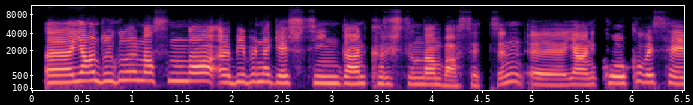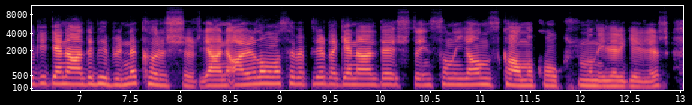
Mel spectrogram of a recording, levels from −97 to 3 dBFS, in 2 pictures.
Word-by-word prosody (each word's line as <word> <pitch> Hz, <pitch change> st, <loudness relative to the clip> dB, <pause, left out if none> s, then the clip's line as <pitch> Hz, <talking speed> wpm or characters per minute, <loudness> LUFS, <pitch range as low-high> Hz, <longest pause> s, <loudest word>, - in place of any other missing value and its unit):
Eee, -, -, +5 dB, 0.2 s
yani 315 Hz, +1 st, +6 dB
duyguların 330 Hz, +3 st, -2 dB
aslında, 315 Hz, -1 st, +4 dB
eee, 260 Hz, -, 0 dB
birbirine 285 Hz, +1 st, -1 dB
geçtiğinden, 240 Hz, -2 st, +1 dB
karıştığından 215 Hz, -3 st, -3 dB
bahsettin. 180 Hz, -, -4 dB
Eee, -, -, -2 dB, 0.3 s
yani 205 Hz, 0 st, +3 dB
korku 245 Hz, +6 st, 0 dB
ve 265 Hz, 0 st, +4 dB
sevgi 235 Hz, -4 st, 0 dB
genelde 220 Hz, -1 st, +3 dB
birbirine 210 Hz, 0 st, -4 dB
karışır. 180 Hz, -8 st, -7 dB
Yani 175 Hz, +3 st, +1 dB
ayrılamama 220 Hz, +4 st, +1 dB
sebepleri 225 Hz, -1 st, -7 dB
de 210 Hz, -, -3 dB
genelde, 200 Hz, 0 st, 0 dB
işte, 195 Hz, +1 st, -10 dB
insanın 195 Hz, +2 st, -10 dB
yalnız 200 Hz, 0 st, -4 dB
kalma 175 Hz, -3 st, -1 dB
korkusundan 170 Hz, 0 st, -10 dB
ileri 160 Hz, -1 st, -4 dB
gelir, 155 Hz, +2 st, -7 dB
215 Hz, 135 wpm, -22 LUFS, 195-245 Hz, 0.3 s, yani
